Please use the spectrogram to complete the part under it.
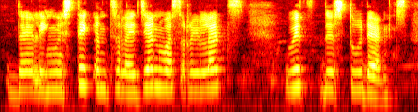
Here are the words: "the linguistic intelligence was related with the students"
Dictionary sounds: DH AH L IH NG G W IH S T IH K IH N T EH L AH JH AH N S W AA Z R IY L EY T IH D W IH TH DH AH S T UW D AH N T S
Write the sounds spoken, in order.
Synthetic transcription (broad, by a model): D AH L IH NG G W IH S T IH K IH N T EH L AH JH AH N W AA S R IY L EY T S W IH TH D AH S T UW D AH N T S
